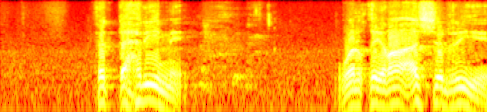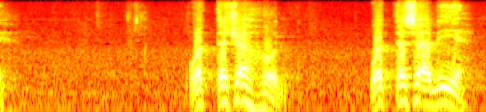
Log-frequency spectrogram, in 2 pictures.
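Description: An elderly man reads aloud slowly into a microphone, in short phrases with pauses.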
